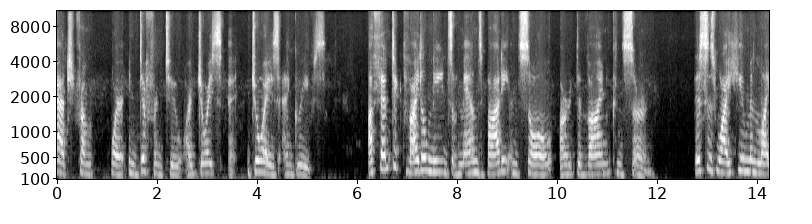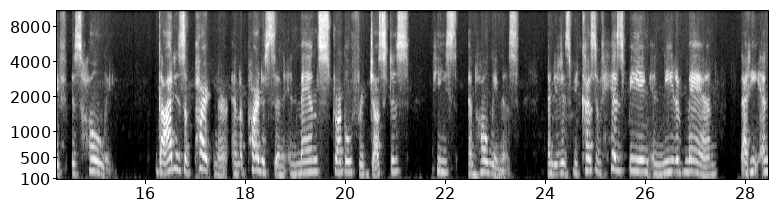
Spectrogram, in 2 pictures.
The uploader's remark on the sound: This audio was originally captured from Zoom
